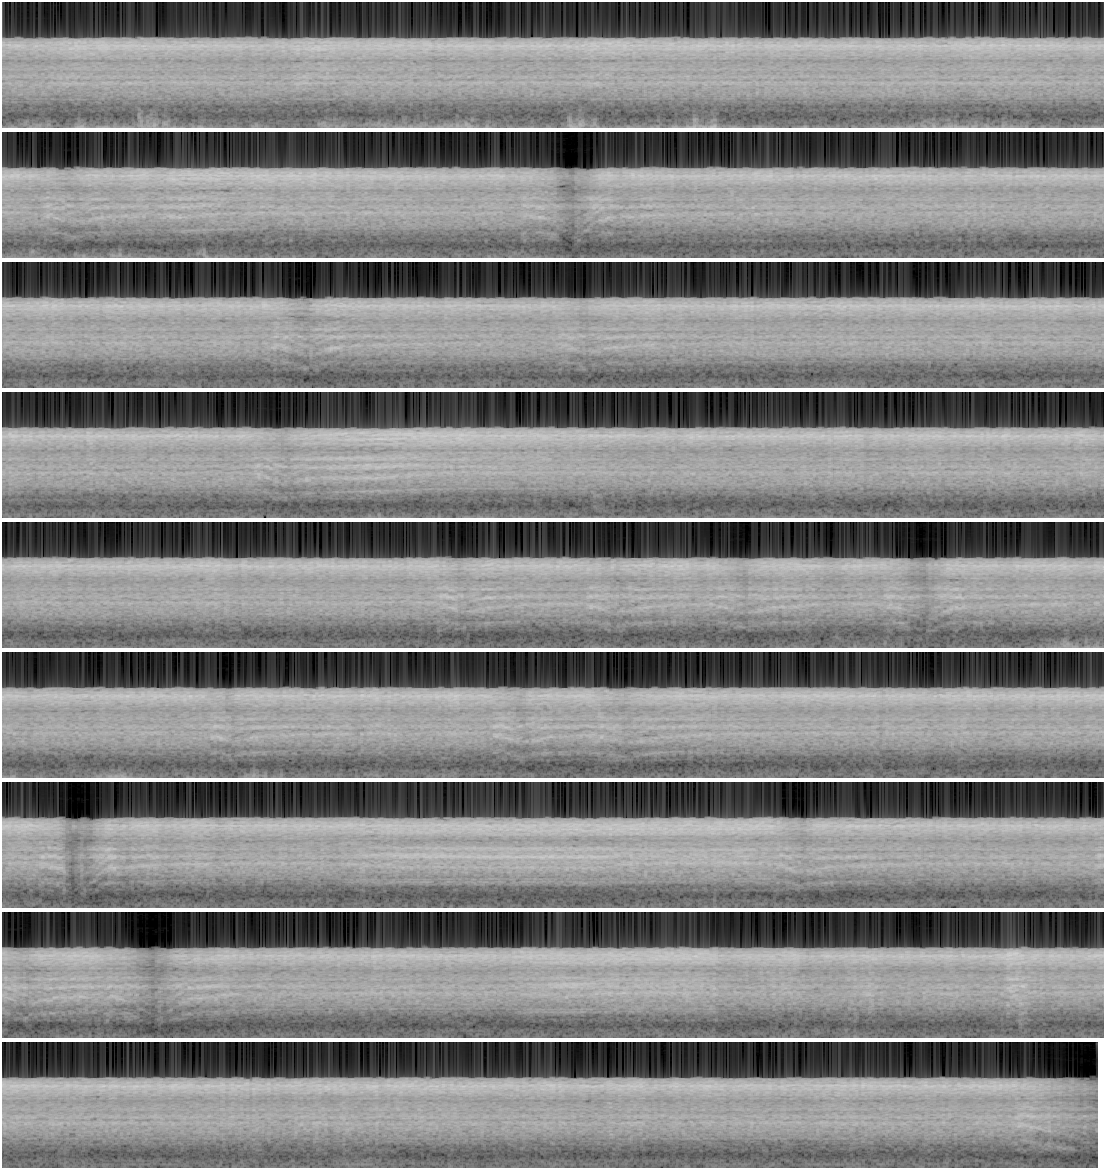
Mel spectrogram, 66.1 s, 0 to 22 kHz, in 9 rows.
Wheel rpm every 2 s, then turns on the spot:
230, 230, 230, 220, 220, 190, 230, 230, 200, 220, 230, 230, 210, 230, 230, 230, 200, 180, 210, 220, 170, 230, 190, 220, 210, 210, 170, 230, 230, 230, 230, 230, 220.
none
